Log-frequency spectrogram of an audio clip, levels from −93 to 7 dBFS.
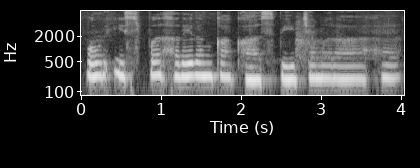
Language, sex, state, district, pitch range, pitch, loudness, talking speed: Hindi, female, Uttar Pradesh, Saharanpur, 200-235 Hz, 215 Hz, -13 LUFS, 150 wpm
